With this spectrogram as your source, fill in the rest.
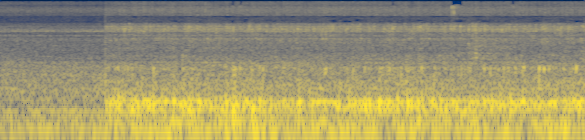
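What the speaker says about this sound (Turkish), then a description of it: "bakın nasıl da kaynıyor" A pot of beef stew bubbling steadily at a boil, a dense continuous burble of simmering liquid that grows fuller after the first half second.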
